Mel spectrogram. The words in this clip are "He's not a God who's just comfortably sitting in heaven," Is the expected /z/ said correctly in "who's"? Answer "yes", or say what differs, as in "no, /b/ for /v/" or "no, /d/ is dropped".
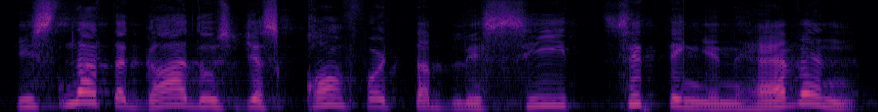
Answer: no, /s/ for /z/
